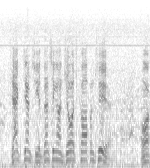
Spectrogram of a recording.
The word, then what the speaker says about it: Carpentier: Jack Dempsey advancing on Georges Carpentier, or Carpentier if you prefer the French pronunciation.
